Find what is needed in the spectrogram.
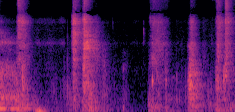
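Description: A few short scrapes and scuffs of footsteps on a gritty concrete floor strewn with rubble.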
